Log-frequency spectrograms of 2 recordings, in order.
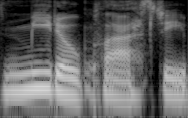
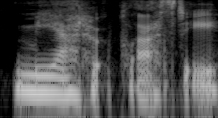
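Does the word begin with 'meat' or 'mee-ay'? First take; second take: meat; mee-ay. First: The word begins with the single syllable 'meat'. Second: The word begins with two syllables, 'mee-ay'. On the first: This is how the spelling reads literally. "is written as metoplasty" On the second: This is how the term is actually said. "thankfully it's pronounced as miatoplasty"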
